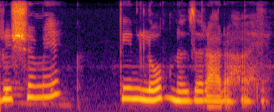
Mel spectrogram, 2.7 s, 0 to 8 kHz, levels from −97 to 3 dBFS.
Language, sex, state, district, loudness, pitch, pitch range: Hindi, female, Assam, Kamrup Metropolitan, -17 LUFS, 245 Hz, 230-285 Hz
